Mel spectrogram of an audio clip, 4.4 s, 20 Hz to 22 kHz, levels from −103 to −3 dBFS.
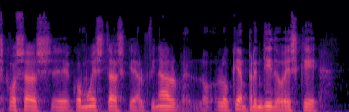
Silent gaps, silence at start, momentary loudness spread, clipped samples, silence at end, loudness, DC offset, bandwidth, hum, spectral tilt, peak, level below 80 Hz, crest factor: none; 0 s; 9 LU; under 0.1%; 0.25 s; -40 LUFS; under 0.1%; 13 kHz; none; -5.5 dB/octave; -22 dBFS; -68 dBFS; 18 dB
